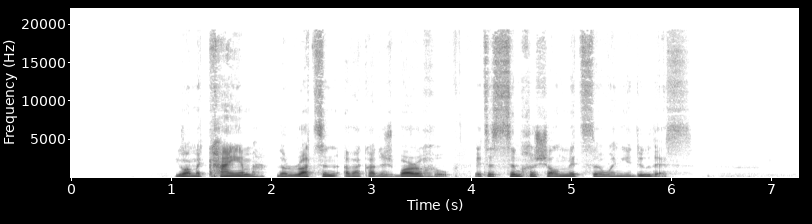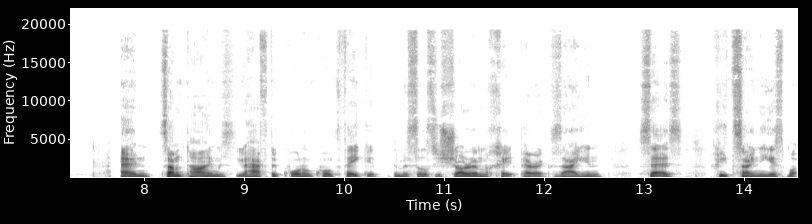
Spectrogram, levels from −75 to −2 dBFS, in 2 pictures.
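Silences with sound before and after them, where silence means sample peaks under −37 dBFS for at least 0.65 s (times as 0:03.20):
0:06.12–0:07.49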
